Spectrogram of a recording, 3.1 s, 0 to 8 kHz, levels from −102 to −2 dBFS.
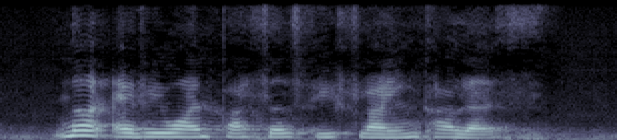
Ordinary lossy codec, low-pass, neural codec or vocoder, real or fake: none; none; codec, 16 kHz, 2 kbps, FreqCodec, larger model; fake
